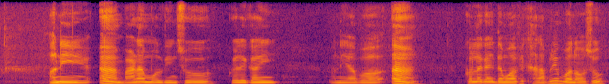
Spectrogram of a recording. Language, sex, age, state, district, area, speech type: Nepali, male, 30-45, West Bengal, Kalimpong, rural, spontaneous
